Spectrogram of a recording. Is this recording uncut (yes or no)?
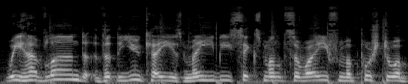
no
